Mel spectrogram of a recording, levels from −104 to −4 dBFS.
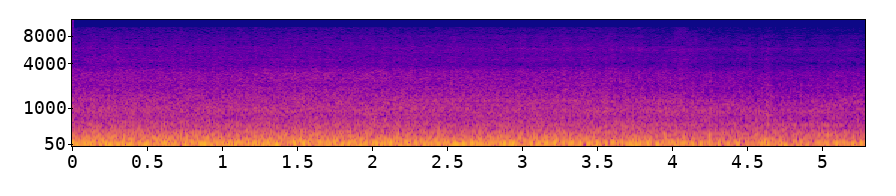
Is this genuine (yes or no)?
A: yes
